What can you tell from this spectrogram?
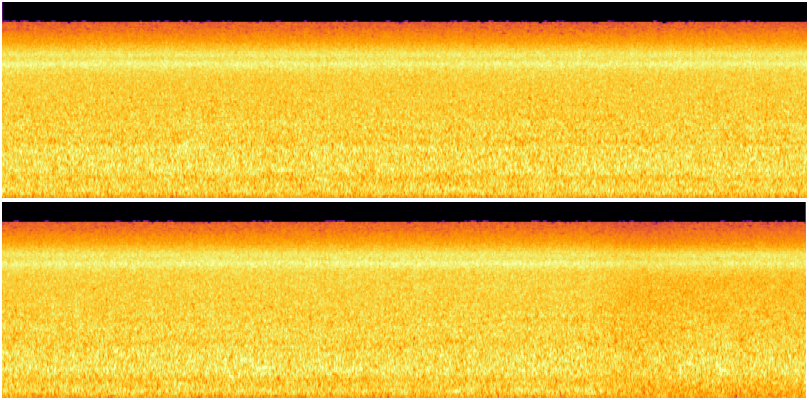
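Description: Steady rush of running water in a rocky stream, a little quieter near the end.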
